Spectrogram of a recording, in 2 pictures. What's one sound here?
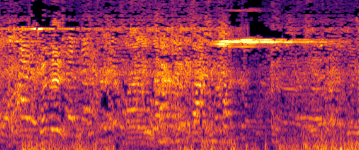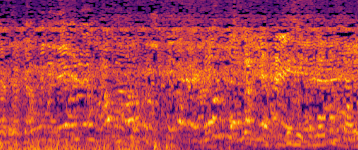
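A crowd of children and adults chatter and shout close by.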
